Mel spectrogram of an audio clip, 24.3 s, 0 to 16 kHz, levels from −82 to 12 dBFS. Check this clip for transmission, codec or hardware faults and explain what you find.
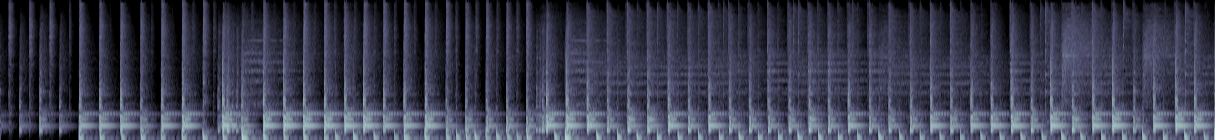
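No transmission, codec or hardware faults are audible anywhere in this music clip.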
